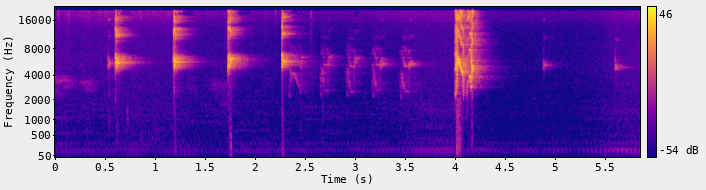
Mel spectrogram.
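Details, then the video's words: Lovebird lure sound: four evenly spaced piercing high tweets, then softer twittering notes and a loud harsh raspy chirp, over a faint low hum. "Mancing suara burung lovebird yang merdu"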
